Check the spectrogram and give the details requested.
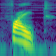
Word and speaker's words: fight: हाइट means ऊंचाई, इसमें भी GH देखे साइलेंट है। इधर है FIGHT फाइट।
